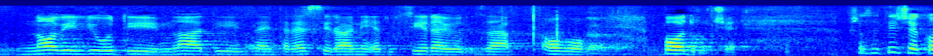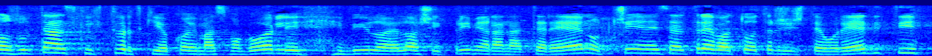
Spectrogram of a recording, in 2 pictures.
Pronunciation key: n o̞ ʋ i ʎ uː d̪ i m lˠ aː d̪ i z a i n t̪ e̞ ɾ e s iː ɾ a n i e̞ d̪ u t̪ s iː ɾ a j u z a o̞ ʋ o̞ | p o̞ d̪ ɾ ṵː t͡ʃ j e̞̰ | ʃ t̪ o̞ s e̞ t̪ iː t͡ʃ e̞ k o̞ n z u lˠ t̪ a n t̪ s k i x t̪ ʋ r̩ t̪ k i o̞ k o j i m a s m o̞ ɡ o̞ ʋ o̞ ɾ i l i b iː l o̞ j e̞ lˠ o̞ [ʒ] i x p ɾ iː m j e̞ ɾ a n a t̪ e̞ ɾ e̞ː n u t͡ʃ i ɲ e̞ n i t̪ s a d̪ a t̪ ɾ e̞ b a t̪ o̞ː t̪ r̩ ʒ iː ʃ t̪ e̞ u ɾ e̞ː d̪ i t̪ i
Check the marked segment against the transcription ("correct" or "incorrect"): incorrect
